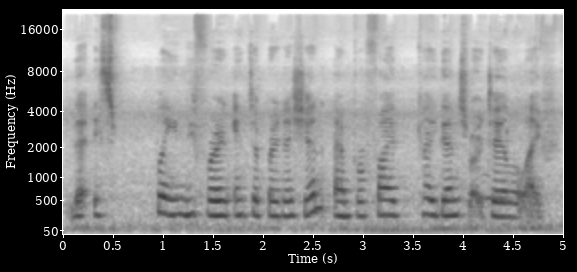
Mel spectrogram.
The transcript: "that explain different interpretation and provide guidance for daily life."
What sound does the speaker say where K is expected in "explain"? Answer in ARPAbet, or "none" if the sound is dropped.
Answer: none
